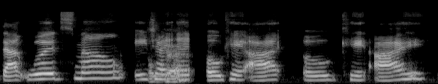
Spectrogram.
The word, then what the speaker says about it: Hinoki: it kind of smells like, okay, I'm gonna pronounce it wrong, but like my Lavo soap is this smell like hinokai, like that wood smell. Okay. Hinoki.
